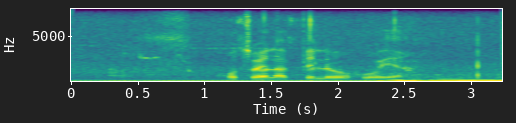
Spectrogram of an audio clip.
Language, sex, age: Southern Sotho, male, 21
